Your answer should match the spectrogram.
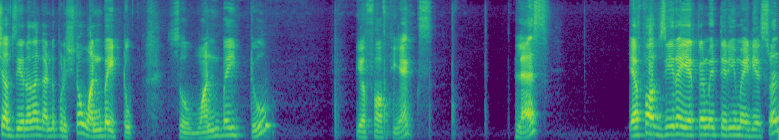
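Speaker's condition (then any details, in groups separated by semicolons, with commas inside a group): No condition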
